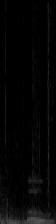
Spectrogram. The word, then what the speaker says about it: Igbo: The G in Igbo is silent.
